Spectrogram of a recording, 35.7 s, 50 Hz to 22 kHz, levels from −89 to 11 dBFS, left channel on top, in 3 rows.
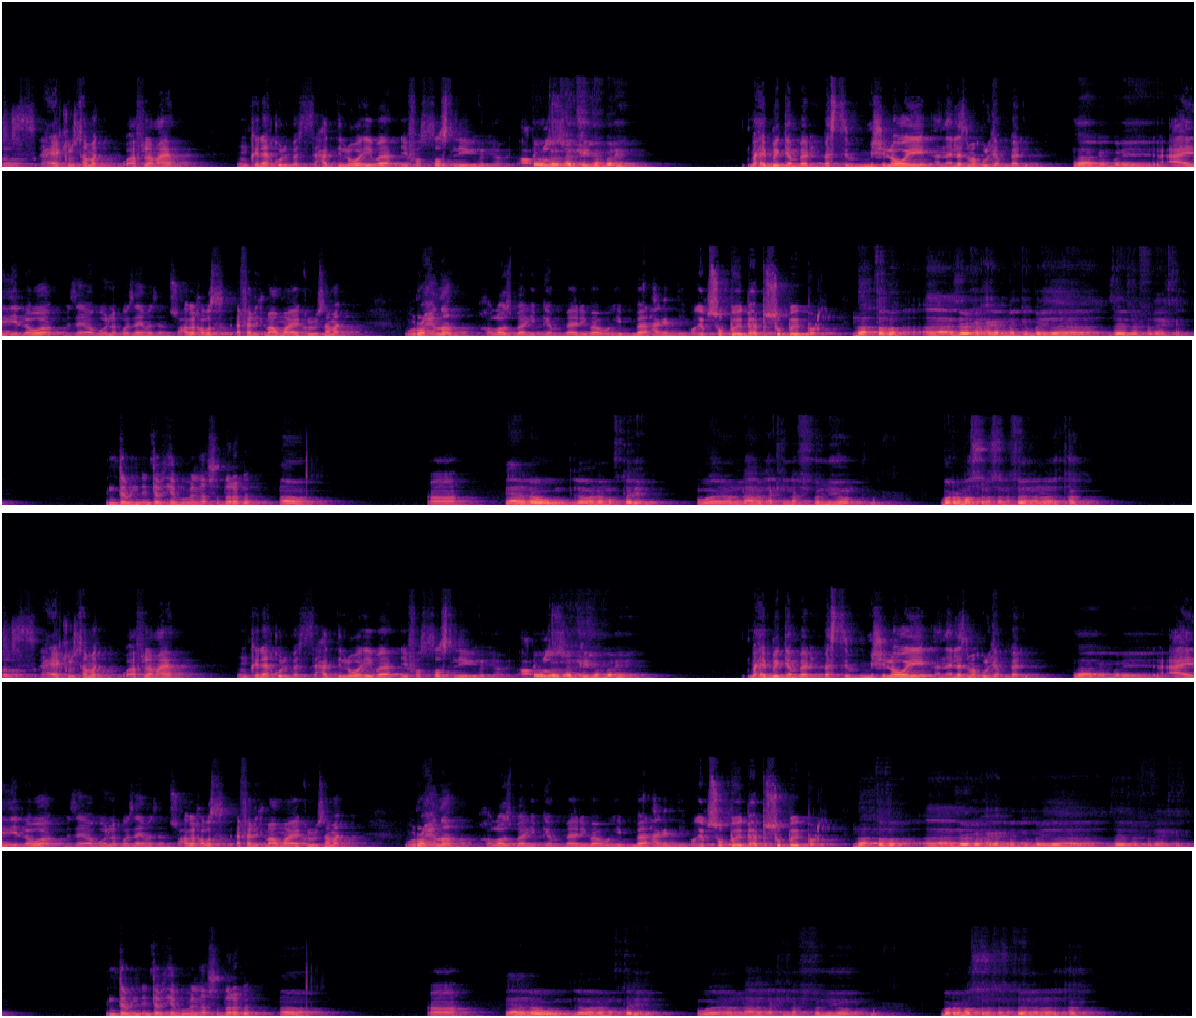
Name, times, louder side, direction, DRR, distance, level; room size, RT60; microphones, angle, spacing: voice 1, 0.0-1.8 2.4-5.5 5.8-5.9 7.5-10.3 11.5-15.3 16.0-20.1 24.9-26.3 28.1-28.4 32.5-32.6, equal, 5° left, 8 dB, 2.8 m, -29 dB
voice 2, 5.3-6.3 10.7-11.6 20.4-23.8 26.6-26.9 28.9-30.3 30.8-32.4 33.2-34.6, left 2 dB, 45° left, 6 dB, 2.6 m, -26 dB
28.0 x 18.0 x 8.3 m, 0.65 s
head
